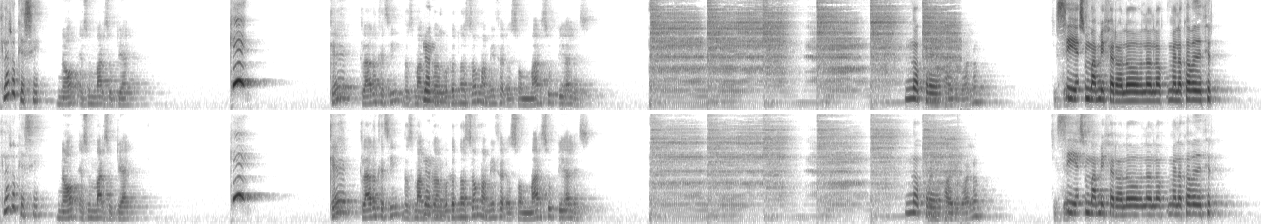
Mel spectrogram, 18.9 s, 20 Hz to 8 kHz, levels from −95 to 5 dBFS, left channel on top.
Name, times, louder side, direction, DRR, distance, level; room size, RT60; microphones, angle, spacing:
voice 1, 0.0-0.6 3.5-3.8 6.4-6.7 13.6-14.1 15.9-18.2, left 6 dB, 85° left, 0.5 m, -24 dB
voice 2, 0.9-2.0 5.0-8.8 13.9-14.7 15.8-16.1, right 3 dB, 65° right, 1.1 m, -37 dB
sound 1, 9.7-14.4, left 9 dB, 55° left, 0.8 m, -41 dB
16.0 x 9.1 x 7.7 m
head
